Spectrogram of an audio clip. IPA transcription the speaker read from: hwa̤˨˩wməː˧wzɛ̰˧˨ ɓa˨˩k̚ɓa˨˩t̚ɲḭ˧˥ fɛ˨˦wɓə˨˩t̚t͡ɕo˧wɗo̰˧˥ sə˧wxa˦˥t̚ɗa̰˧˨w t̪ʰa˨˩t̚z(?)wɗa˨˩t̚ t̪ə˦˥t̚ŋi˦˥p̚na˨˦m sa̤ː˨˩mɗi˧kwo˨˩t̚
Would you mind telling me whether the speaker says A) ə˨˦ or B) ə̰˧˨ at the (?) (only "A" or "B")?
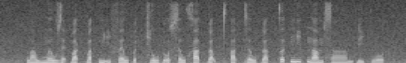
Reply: A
